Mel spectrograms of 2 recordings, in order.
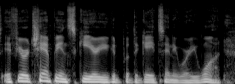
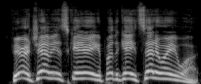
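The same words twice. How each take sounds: First: Said in the usual way. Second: Much higher, fast, exasperated mock-angry read; half-ass angry Jerry Seinfeld. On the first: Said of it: "if I read the quote flat". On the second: Shown as a demonstration. Host demoing his angry Seinfeld against the flat read. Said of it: "I like to do the angry, half-assed Jerry Seinfeld".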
